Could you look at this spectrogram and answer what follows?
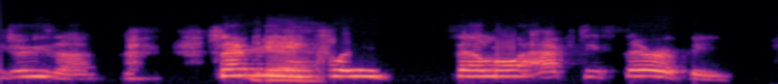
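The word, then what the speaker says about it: θέλω: It's actually pronounced Thelo, which is Thelo. the Greek word, Thelo, which is the Greek word for I want, I need.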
